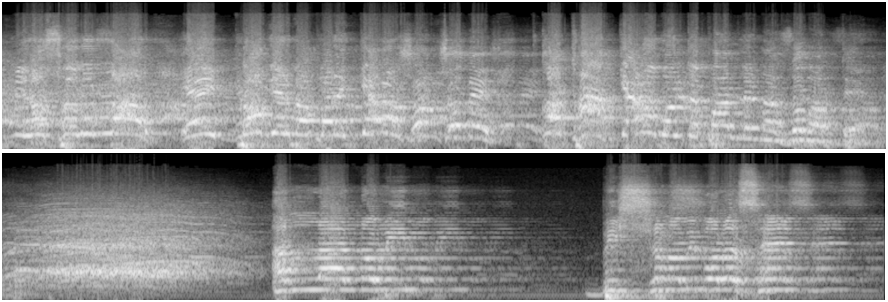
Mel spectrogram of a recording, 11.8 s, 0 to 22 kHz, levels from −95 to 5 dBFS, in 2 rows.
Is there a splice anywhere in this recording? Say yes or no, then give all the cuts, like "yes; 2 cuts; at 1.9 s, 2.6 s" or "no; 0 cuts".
yes; 1 cut; at 7.5 s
